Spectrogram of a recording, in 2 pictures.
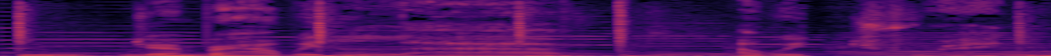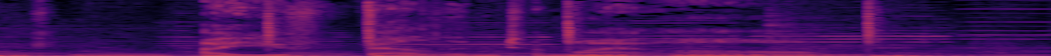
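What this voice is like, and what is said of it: Character voice, weird accent. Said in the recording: “Belagard's weird accent”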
